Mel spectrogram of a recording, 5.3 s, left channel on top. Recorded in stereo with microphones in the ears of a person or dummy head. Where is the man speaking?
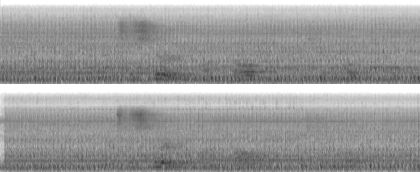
75° right (ahead or behind), 3.5 m.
